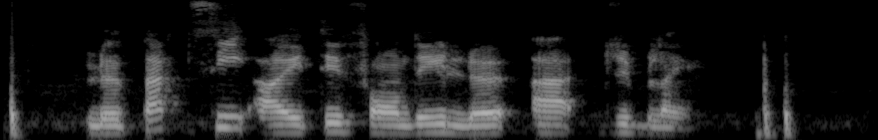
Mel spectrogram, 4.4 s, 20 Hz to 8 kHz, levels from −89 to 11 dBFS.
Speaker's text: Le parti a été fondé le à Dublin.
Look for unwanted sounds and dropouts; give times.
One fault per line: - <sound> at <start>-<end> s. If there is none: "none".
none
